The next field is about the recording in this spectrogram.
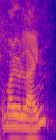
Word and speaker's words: Marjolein: Be honest, it's not even pronounced like in Dutch because it's a Dutch name. It's actually pronounced like Marjolein. But I'm like, I'm not going to. I'm not even going to say it like that.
